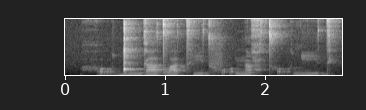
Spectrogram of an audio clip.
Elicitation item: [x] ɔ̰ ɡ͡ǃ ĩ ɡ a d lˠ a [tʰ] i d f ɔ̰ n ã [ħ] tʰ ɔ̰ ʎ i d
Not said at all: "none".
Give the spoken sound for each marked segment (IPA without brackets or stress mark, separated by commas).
h, tʰ, ħ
